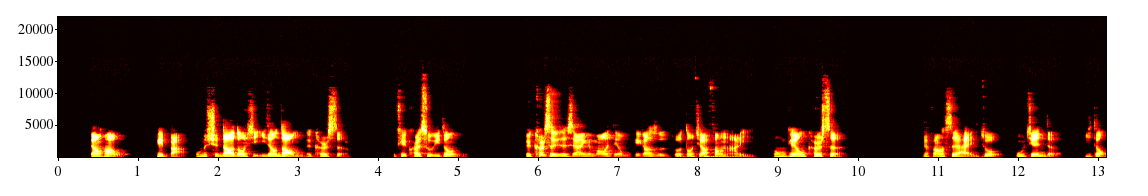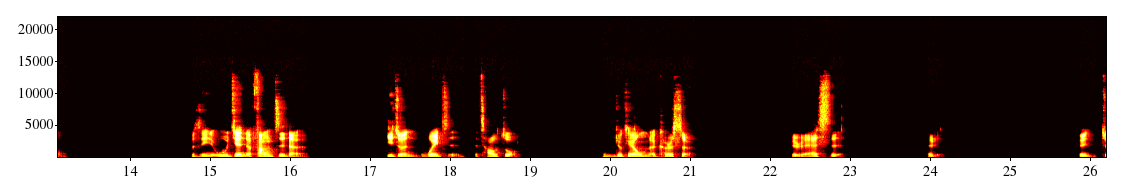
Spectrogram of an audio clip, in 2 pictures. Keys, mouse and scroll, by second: 0.6 shift+s, 10.9-11.9 shift+right drag, 11.9 click, 17.5-19.1 middle drag, 19.1-19.8 right drag, 19.8 click, 22.3 shift+s.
